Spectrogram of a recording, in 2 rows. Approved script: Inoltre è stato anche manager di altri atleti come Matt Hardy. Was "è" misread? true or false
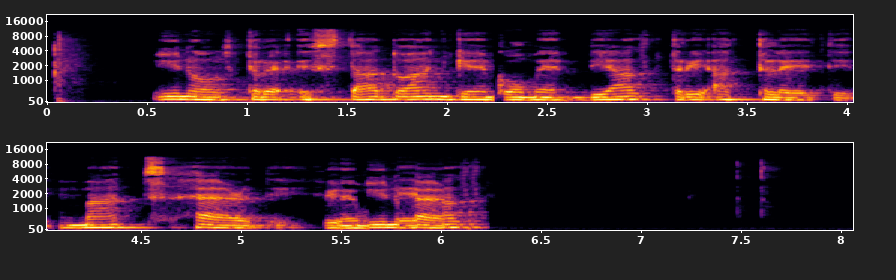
false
